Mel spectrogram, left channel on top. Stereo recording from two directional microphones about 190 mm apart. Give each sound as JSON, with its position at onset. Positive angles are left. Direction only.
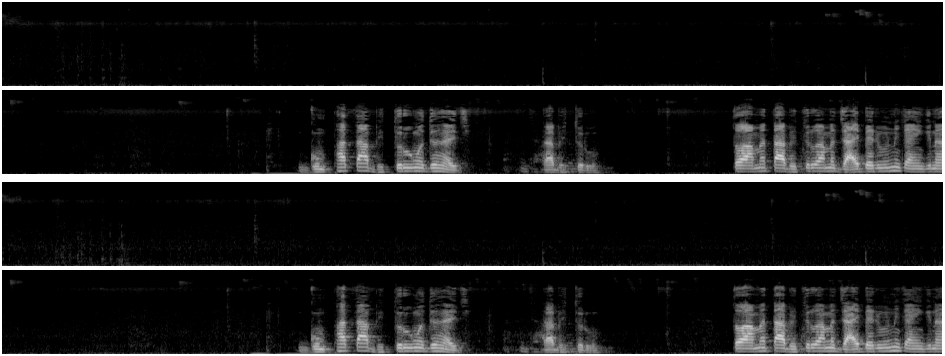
{"t": 12.0, "sound": "a man's voice", "side_deg": 10}
{"t": 16.7, "sound": "a man's voice", "side_deg": 15}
